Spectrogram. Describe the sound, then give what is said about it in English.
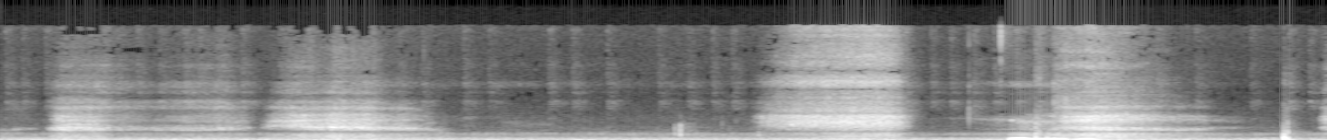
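Four or five sharp, breathy gasps come in short airy bursts a second or so apart, the later ones louder, one with a brief voiced catch, over a low steady hum. “Though I do hear a few shocked gasps, too.”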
